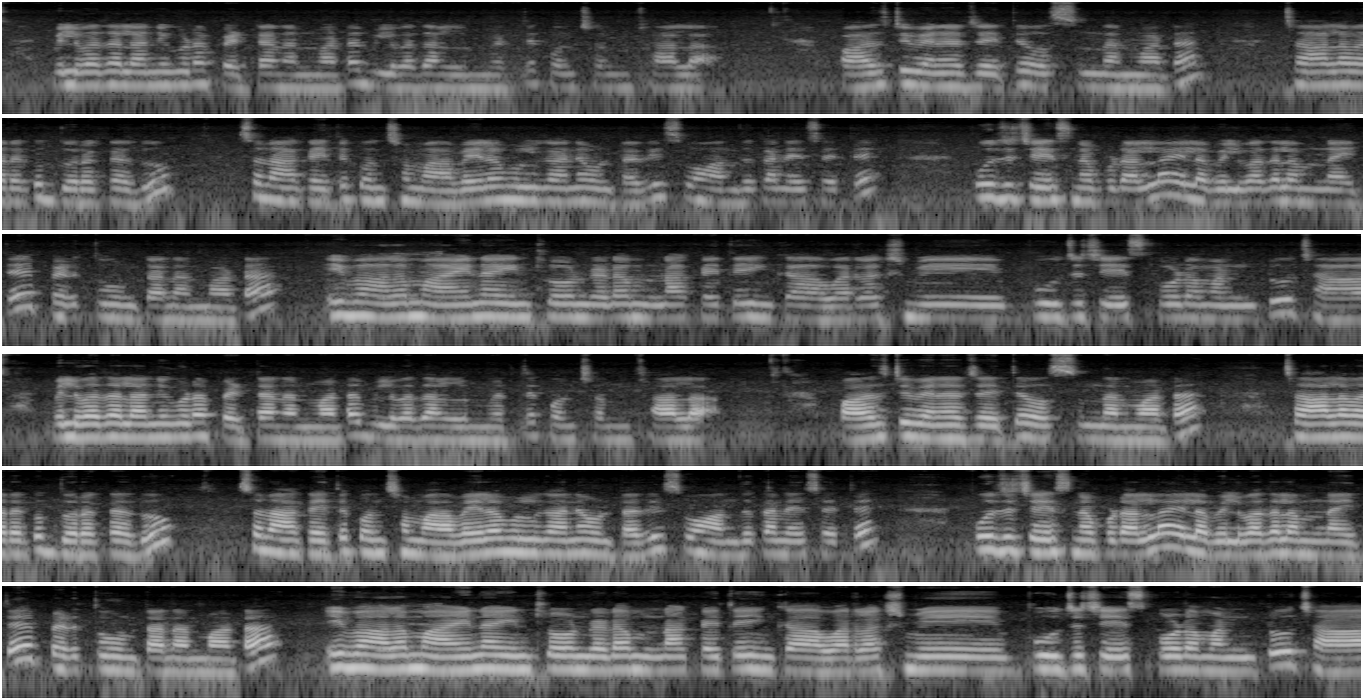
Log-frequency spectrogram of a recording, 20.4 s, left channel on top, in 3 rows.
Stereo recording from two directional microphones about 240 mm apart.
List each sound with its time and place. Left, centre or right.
0.3 s a woman's voice: centre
